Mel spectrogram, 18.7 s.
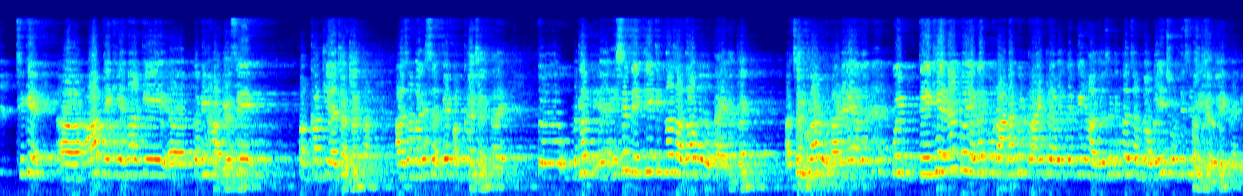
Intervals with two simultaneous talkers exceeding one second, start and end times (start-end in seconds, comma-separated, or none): none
